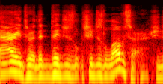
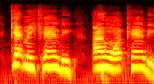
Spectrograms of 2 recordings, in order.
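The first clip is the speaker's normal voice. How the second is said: put-on very high, loud, insistent toddler screaming; 10 semitones higher, 7 dB louder than usual. Telling how a 3-year-old screamed at him for candy, imitating Juliana screaming. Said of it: "Just screams at me".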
